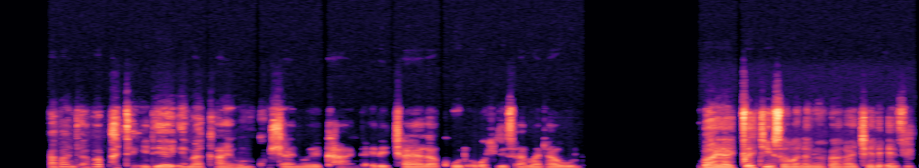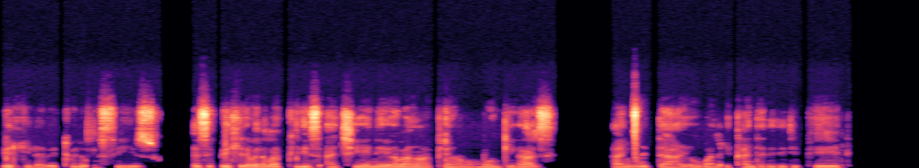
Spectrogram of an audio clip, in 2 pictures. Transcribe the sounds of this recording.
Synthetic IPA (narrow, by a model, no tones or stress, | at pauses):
aβantʼuaβapʰatʰeɣilɛjɔʔɛmaɡ̥ʰʱajaŋum̩kʰu̥ɬanɛwɛkʰandʱaɛlɛt͡ʃʰʼajaɣakʰuluo̰ɣuɮulisaːmalawuːlɔ | βajaǀet͡ʃʼisauβanaβɛvaɣat͡ʃʼʰɛlɛʔezib̥ʱɛɮɛlaβɛtʰɔlɛʔusiːzɔ | ezib̥ʱɛɮɛlaɣɛnamapʰilisiʔat͡ʃʼijɛnɛjɔaβaŋapʰijaŋaβɔmoŋiɣazi | aŋ͡ǀɛd̥ʱajɔuɣuβanaʔikʰandʱalelilipʰɛːlɛ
